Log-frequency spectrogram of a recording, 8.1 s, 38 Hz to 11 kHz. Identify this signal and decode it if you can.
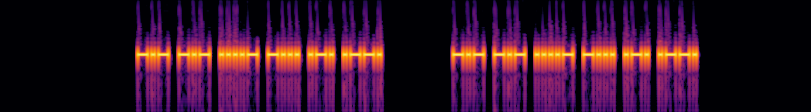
Morse code, heard as a keyed tone, about 34 wpm, 700 Hz. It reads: KK4BRP KK4BRP
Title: USA Call Signs - 6 Characters - Repeated 2x - 35wpm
